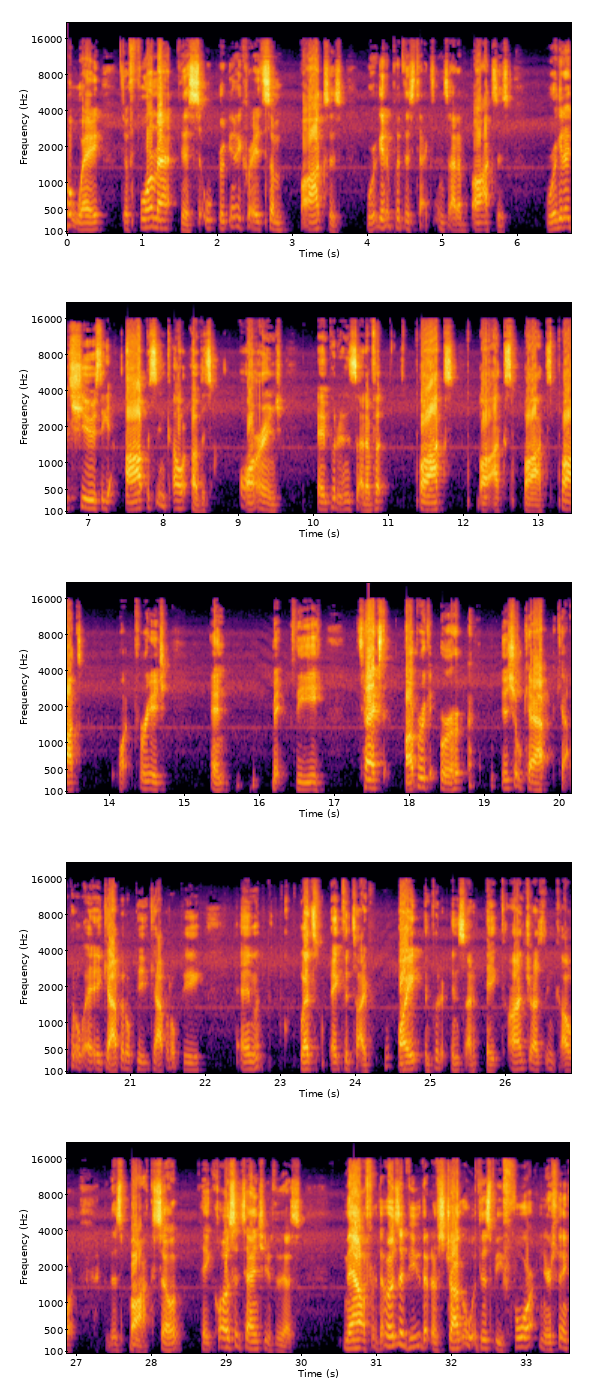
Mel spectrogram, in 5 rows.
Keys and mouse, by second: 0.7 click, 11.2 click.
